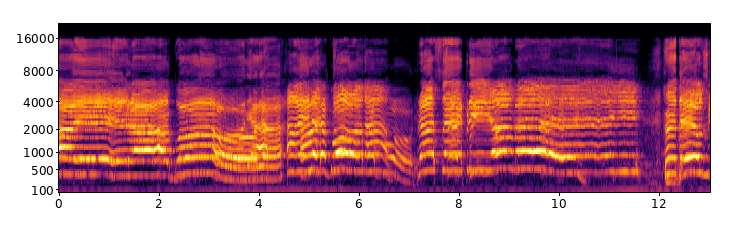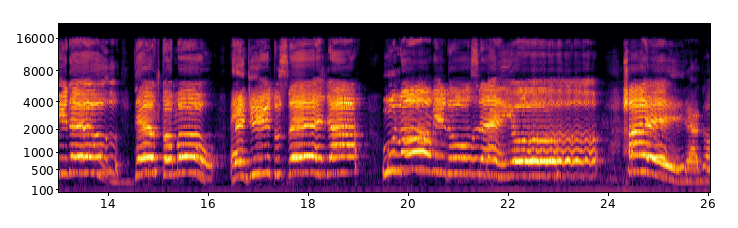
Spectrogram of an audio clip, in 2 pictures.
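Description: Two children singing a worship song unaccompanied, in phrases of held and sliding notes with short breaths between them.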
